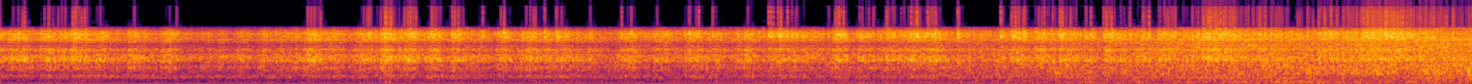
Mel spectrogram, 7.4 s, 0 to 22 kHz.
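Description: Taiwan Railways DR1000 diesel railcar passing close by, its underfloor diesel engine running under dense wheel-on-rail noise with many sharp clicks. It grows louder as the cars come alongside.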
